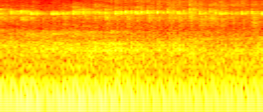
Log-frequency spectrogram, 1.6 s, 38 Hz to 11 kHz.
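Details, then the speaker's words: Classic 1970 VW Beetle air-cooled carbureted engine idling just after a cold start, carburetor bowl recently cleaned: steady, even low putter with regular beat, no knock or tapping; running great, earlier suspected rod knock gone. "It just started right up. It fires right up, and it's been running great."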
